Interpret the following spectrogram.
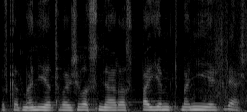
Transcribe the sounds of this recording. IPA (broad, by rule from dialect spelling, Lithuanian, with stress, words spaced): bʲɛt kɐt mɐˈnʲiː ɐtʋɐˈʒʲuɔs nʲɛˈrɐs pɐjɪmʲtʲ mɐˈnʲiː ɐtʲˈʋʲæʃʲtʲ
